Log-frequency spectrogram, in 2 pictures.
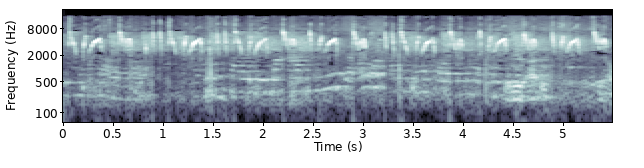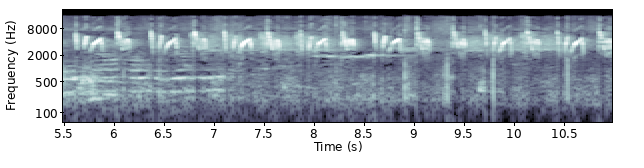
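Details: White-eye singing as a lure to prompt other birds, with varied fill-ins: dense high twittering of curved chirps, lower warbled notes in the middle, and a level whistle near the end.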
